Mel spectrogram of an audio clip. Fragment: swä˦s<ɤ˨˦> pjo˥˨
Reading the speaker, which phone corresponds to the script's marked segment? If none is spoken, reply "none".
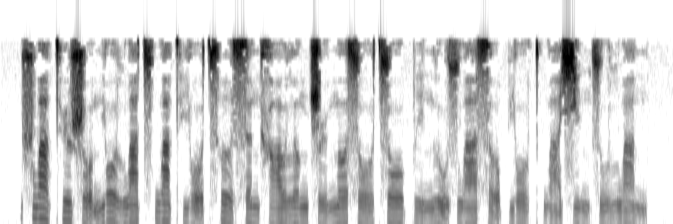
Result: ɤ̰˨˩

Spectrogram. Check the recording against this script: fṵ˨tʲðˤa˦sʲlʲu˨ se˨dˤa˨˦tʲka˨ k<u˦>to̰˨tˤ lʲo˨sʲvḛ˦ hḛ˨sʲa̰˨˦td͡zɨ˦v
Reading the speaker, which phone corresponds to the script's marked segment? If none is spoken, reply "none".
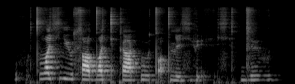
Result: u˨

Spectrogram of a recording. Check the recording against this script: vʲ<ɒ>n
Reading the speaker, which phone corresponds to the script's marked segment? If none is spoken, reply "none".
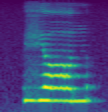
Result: ɒ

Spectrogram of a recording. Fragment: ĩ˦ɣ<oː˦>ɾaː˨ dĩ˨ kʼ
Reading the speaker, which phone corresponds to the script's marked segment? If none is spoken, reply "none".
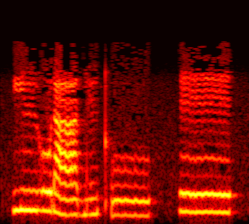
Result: o˦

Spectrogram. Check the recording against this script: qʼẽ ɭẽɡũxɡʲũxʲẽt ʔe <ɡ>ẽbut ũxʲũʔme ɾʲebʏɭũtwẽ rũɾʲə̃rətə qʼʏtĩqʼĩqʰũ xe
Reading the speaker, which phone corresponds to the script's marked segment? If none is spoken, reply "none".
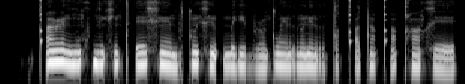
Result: x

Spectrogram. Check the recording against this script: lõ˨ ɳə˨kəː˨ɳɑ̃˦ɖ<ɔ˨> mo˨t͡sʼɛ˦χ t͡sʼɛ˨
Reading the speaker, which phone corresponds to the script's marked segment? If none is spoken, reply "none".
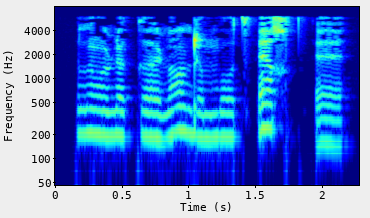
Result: ə˨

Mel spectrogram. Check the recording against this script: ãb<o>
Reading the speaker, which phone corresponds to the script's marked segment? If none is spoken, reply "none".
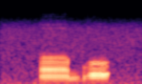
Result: o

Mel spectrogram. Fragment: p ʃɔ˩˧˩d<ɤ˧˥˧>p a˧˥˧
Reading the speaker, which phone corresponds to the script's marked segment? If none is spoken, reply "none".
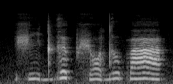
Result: ɤ˧˥˧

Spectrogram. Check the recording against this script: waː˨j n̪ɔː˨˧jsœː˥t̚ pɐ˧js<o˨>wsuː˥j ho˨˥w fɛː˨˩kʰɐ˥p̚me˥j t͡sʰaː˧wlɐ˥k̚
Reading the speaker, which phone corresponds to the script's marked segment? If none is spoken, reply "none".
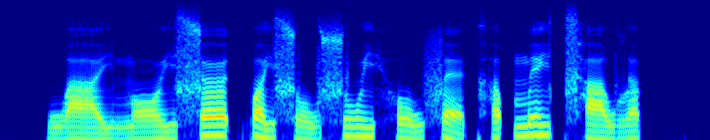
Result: o˨˥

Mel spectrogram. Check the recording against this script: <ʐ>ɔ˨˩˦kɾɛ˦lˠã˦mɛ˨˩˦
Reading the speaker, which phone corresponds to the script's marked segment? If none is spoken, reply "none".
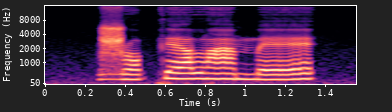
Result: ʐ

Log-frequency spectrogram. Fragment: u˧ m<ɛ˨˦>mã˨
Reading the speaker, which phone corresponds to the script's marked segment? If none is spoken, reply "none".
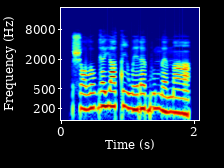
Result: ɛ˨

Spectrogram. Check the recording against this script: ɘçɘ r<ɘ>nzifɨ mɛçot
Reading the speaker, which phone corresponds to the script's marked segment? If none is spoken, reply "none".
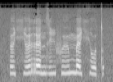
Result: ɛ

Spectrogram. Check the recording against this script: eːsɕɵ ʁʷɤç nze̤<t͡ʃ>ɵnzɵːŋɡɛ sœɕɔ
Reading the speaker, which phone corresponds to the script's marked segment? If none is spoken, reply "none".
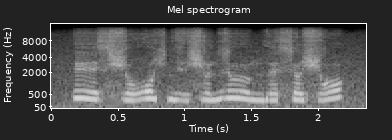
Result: ɕ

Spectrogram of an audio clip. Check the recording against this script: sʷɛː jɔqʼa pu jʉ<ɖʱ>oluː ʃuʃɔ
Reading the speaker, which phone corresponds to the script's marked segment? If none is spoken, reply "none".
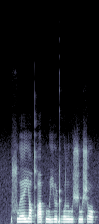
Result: ɖʱ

